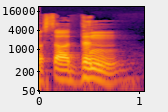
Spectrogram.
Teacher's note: 둘 다 발음이 맞고 슈아를 탈락시키면 네이절이 성절음이 됩니다.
